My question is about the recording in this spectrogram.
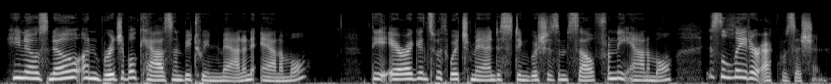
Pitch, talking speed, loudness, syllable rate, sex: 225 Hz, 165 wpm, -17 LUFS, 5.7 syllables/s, female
